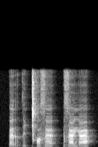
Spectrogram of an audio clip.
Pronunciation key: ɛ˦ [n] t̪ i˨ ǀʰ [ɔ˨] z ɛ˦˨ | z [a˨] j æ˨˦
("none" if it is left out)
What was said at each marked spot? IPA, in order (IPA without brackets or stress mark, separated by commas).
r, ʌ˨, æ˨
